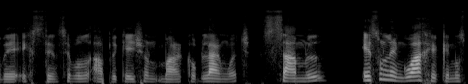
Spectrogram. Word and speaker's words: XAML: SAML, como se pronuncia en inglés, el acrónimo de Extensible Application Markup Language, SAML es un lenguaje que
